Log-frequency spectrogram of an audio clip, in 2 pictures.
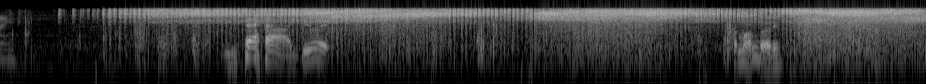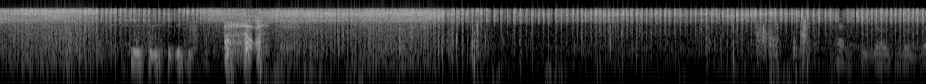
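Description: A rattlesnake rattles with a loud, steady, buzzing hiss close by.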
